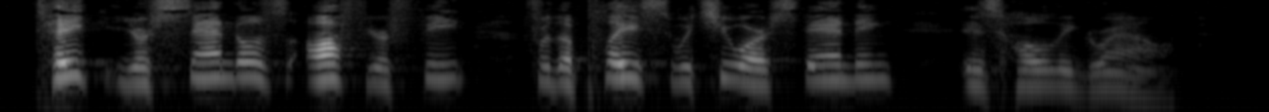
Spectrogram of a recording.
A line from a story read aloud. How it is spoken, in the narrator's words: God called out to him in a burning bush, he said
